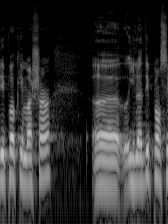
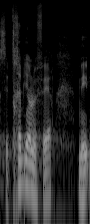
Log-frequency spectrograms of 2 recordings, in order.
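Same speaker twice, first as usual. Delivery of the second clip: usual speaking voice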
